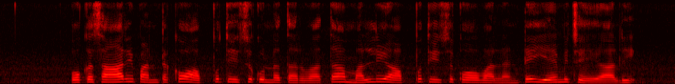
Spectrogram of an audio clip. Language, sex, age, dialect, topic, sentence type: Telugu, female, 25-30, Southern, agriculture, question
